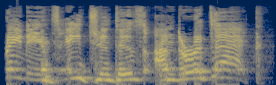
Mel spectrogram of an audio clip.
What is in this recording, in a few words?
announcer attack; dlc clockwerk; rad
